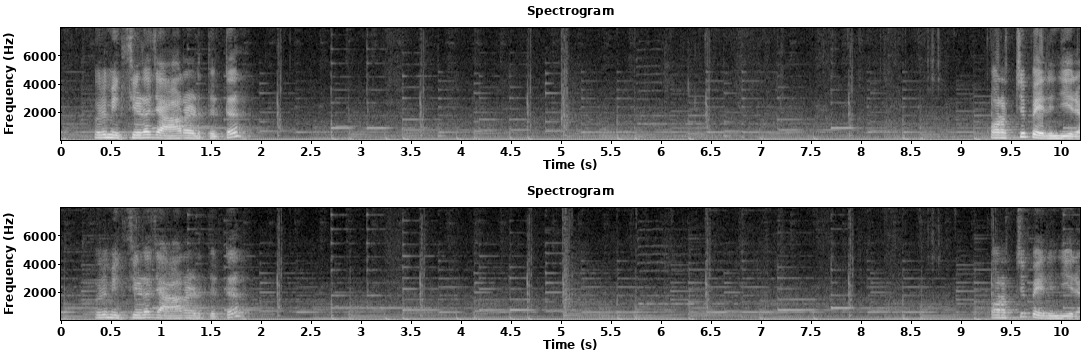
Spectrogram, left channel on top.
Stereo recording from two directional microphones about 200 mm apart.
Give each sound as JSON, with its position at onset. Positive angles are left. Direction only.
{"t": 0.3, "sound": "speech", "side_deg": 55}
{"t": 9.3, "sound": "speech", "side_deg": 55}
